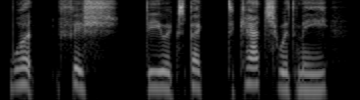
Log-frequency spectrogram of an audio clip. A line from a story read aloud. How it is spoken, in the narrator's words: Min asked in a faint voice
